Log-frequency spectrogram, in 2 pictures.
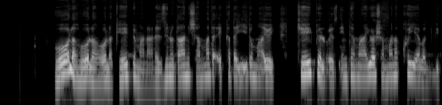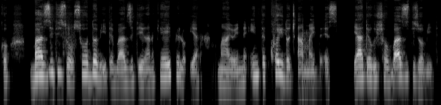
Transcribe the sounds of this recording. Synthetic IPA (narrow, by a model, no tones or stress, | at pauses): hoːlɐɦo̞ːlɐhoːlɐkʰeːjpːɛmɐla̰ːlɛzɪnʊt̪aːnɪʃɐmːɐd̪ɐʔɛkːɐd̪ɐjiːd̪ɔmaːjɔj | kʰe̞ːjpːɛlɔʔeːsɪ̰nt̪ːɛmaːjʊwaʃɐmːɐnɐkʰɔjɪjabɐɡɪd̪ɪkːɔbaːzːɪt̪ɪzoso̞ːd̪ːɔbḭːt̪ɛbaːzːɪt̪iːɡɐnkʰeːjɪpːɛlɔʔːɪjɐmaːjɔjnːɛʔɪnt̪ːɛkʰɔjɪd̪ɔt͡ʃʼa̰ːmːɐjd̪ɛ̰ʔḛːs | jaːt̪ɪjɔɡɪʃːɐwbaːzːɪt̪ɪzobḭːt̪ɛ̥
